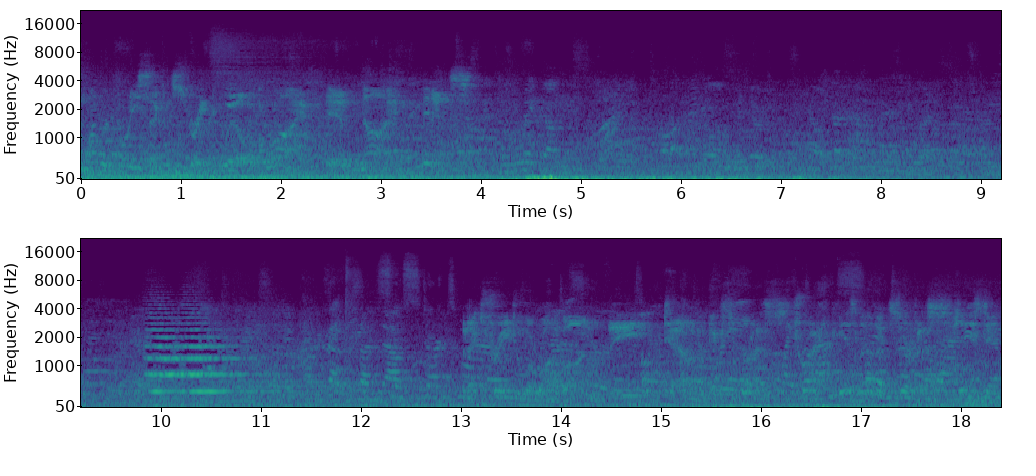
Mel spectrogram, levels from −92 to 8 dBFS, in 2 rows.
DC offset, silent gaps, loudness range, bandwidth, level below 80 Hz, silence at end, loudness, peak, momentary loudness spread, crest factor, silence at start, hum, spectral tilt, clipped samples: under 0.1%; none; 8 LU; 10.5 kHz; -40 dBFS; 0 s; -42 LUFS; -12 dBFS; 13 LU; 22 dB; 0 s; none; -6 dB/octave; under 0.1%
